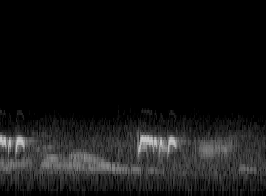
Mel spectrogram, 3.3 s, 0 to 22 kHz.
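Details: Banyumili zebra dove giving two loud, quick, broken coo phrases about 1.7 seconds apart, with faint lower sliding notes between them.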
